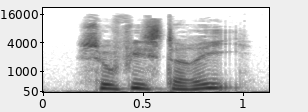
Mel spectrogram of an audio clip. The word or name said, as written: sofisteri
